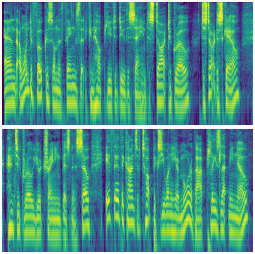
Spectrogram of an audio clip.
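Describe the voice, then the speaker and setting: A hoarse man hosting a podcast, wrapping up a solo episode and previewing guests, talking rather quickly with frequent restarts. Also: lowish voice, big pitch swings, darkish tone, no room sound, clean studio sound. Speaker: podcast host. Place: at a sales conference.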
